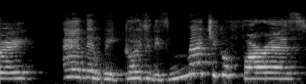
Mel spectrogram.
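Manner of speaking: put-on sing-song storytelling voice, as for a young child. Showing how hypnosis clients are spoken to: talking like to a four-year-old. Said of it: "I do this instead of talking in that hypnotic voice".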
